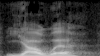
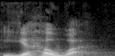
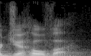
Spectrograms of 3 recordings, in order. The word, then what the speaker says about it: Jehovah: Some people pronounce this as Yahweh. Very, very commonly you will see that. If the vowel points are inspired, as I think it is, then you would pronounce this Yehovah or Jehovah. Either one is a legitimate pronunciation of that. And there's three syllables. If you look even of how God forms the foundation for many of people's names, it's one of the proofs that there's three syllables, not two.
